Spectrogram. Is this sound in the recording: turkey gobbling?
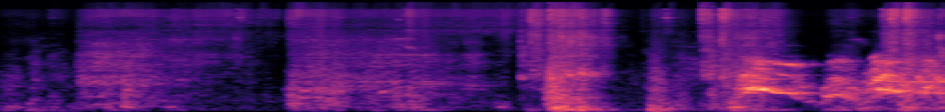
no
